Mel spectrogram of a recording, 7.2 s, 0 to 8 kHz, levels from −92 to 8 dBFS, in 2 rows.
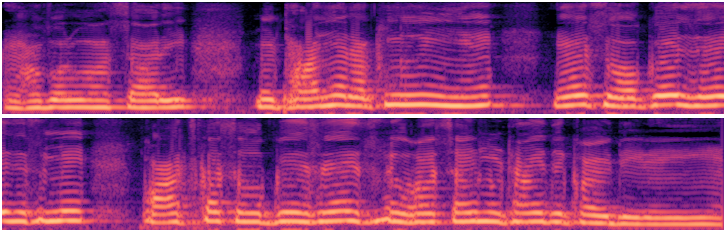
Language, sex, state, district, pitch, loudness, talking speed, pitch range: Hindi, male, Bihar, Gaya, 230 Hz, -11 LUFS, 200 wpm, 200-245 Hz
